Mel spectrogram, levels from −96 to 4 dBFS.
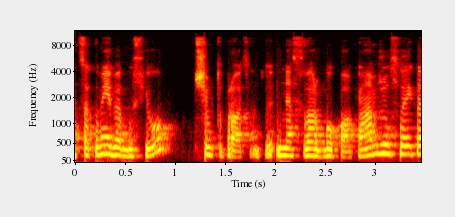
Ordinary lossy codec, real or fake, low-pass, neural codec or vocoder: Opus, 32 kbps; real; 9.9 kHz; none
